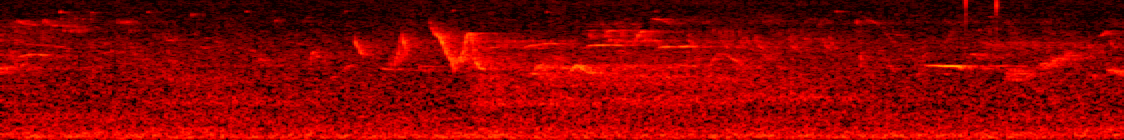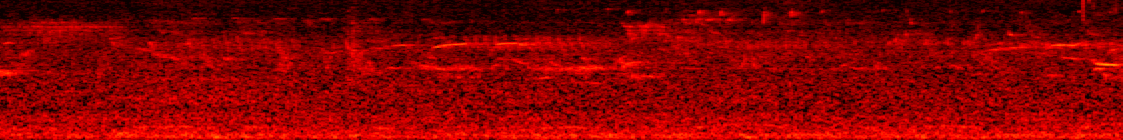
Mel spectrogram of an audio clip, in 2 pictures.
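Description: Quiet ambience: faint, scattered bird chirps over a low, steady background noise, with one slightly louder chirp about six seconds in.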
